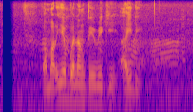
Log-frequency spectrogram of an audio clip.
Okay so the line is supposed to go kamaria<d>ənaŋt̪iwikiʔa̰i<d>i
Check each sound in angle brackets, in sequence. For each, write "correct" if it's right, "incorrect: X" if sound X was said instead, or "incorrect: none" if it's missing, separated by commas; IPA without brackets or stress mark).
incorrect: b, correct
